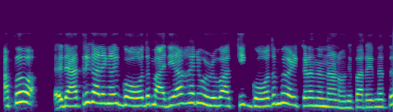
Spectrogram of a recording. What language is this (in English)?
Malayalam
